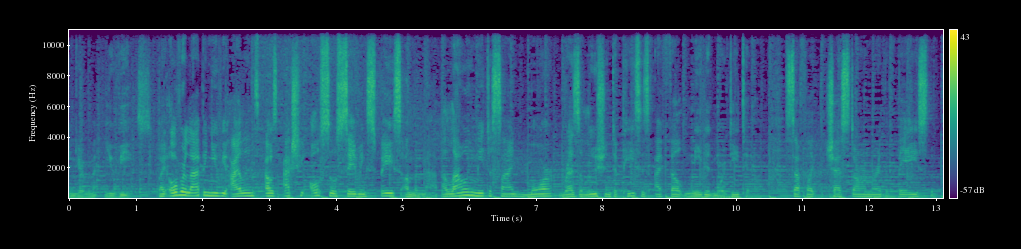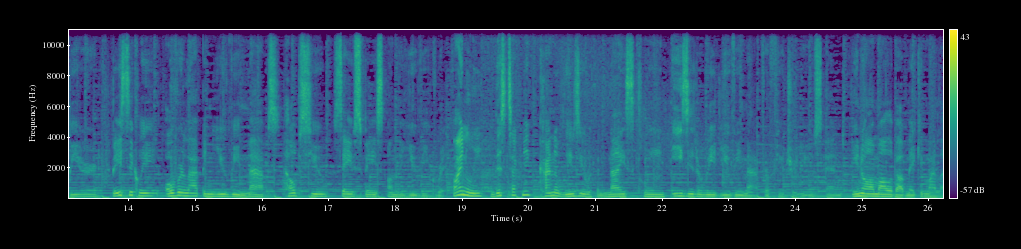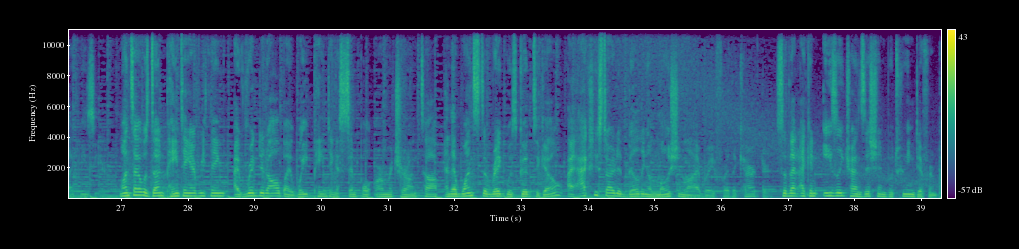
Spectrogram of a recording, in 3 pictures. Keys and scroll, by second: 1.7 ctrl+c, 2.4 ctrl+v, 14.4 ctrl+c, 15.5 ctrl+v, 28.2 ctrl+z, 30.7 alt+w, 32.2 ctrl+z, 32.7 alt+w, 37.7 ctrl+z, 38.9 ctrl+z, 39.2 ctrl+z.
